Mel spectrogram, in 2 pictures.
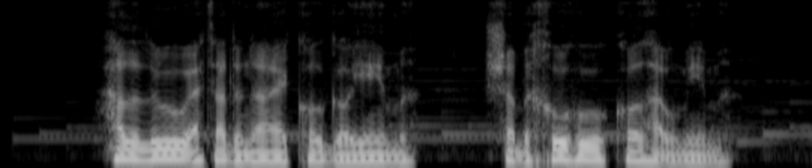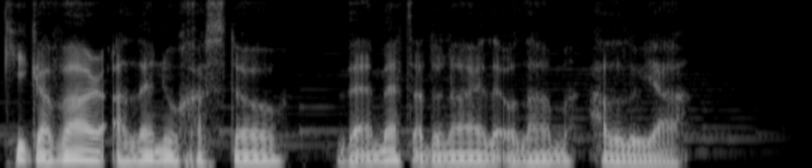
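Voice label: poetry and prayer psalm hebrew; psalm 117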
